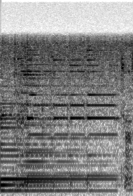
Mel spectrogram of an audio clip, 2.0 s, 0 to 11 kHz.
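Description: Steel-string acoustic guitar: several notes picked together once and left to ring, fading over nearly two seconds, sounding the flattened (minor) seventh of a G7.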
